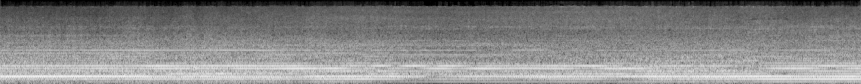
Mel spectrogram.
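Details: Stihl BG55 two-stroke blower, no-start fixed with a new carburetor replacing one with a torn diaphragm; gasket damaged, possible air leak. Steady high buzz, even pitch, no dropouts; running cleanly, though the owner waits 24 hours to test the cold start.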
